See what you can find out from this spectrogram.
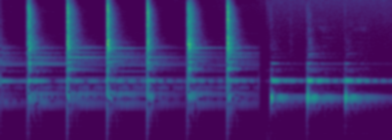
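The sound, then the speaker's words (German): Ringing metallic notes from a steel drum during fine tuning, its low fundamental still too low. Nine evenly spaced strikes, each loud and bright and then fading, with a pause before the last three. “Jetzt ist im Moment der Grundton zu tief und wenn man genau hinhört, merkt man, dass dieser tiefe Ton jetzt langsam ansteigen wird.”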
